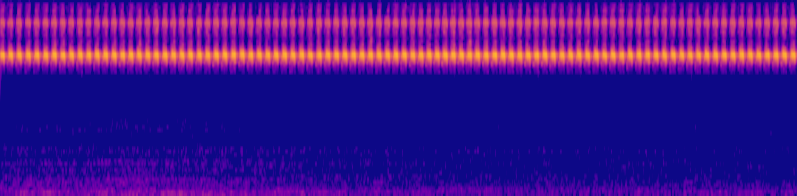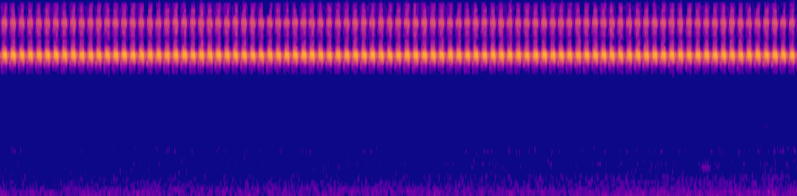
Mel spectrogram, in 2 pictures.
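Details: Cricket chirping steadily at night for sleep, a high thin pulsed trill repeated rapidly and evenly, about three pulses each second, with nothing else clearly heard beneath it.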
